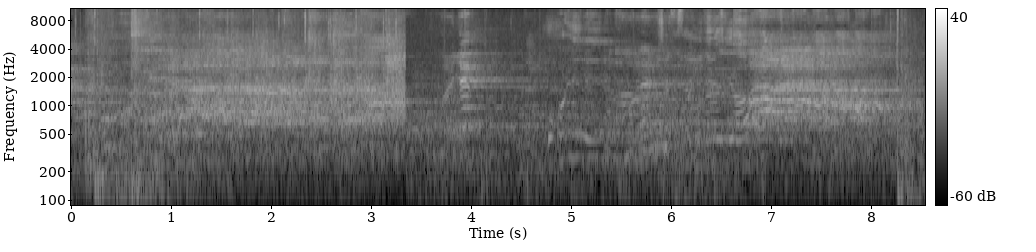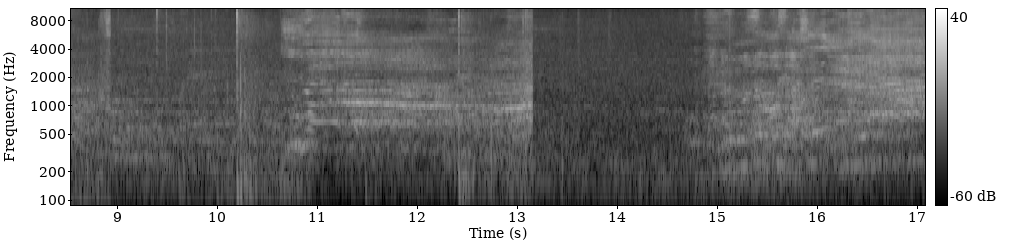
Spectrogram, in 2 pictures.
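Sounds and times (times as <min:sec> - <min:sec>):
ball kicked and bouncing on floor: 0:10.2 - 0:10.4.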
